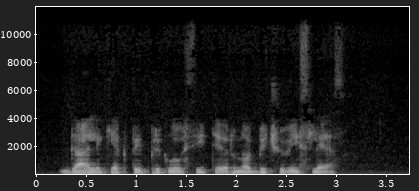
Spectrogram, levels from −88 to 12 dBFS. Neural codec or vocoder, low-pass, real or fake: none; 10.8 kHz; real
